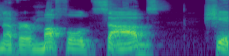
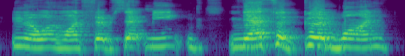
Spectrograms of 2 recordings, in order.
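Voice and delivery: high, wounded, mocking wail; howling; 6 dB louder than usual. A narrator's reading. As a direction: howl it back in hurt disbelief. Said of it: "howled Myrtle".

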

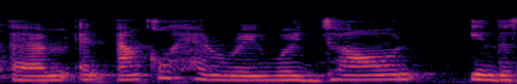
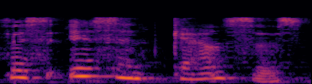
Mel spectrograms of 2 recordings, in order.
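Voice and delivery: little cry of surprise; 6 semitones higher than usual. A narrator's reading. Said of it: "Dorothy gave a little cry".

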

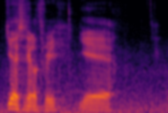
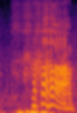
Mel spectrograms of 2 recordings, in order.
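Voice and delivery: loud, high burst of laughter; gloating laugh; 8 semitones higher, 9 dB louder than usual. Real, not acted. Player beating an enemy, gloating laugh. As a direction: laugh loudly in triumph.

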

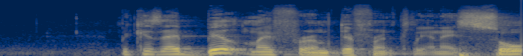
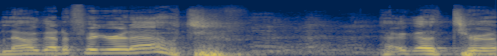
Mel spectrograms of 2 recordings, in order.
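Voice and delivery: laughing, higher and a little fast; 8 semitones higher, 3 dB louder, faster than usual. Real, not acted. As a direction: laugh through the worry. New job he can't yet do.

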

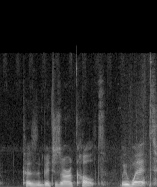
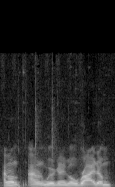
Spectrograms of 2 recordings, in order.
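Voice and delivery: ordinary talk, nothing marked

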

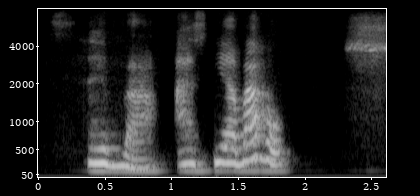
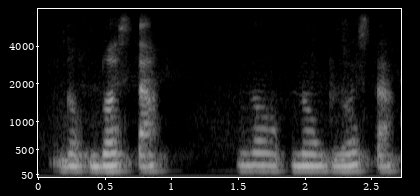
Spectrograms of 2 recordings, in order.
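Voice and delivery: very soft, disappointed no; almost whisper it's not here; hushed; 4 semitones lower, 14 dB quieter than usual. Acted. Reading to child, looking for sheep.

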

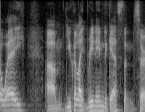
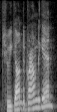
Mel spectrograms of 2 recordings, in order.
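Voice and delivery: excited; 9 semitones higher, 4 dB louder, faster than usual. Real, not acted. Excited dive underground.

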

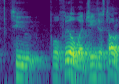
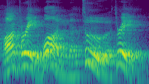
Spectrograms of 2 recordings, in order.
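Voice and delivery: count-in; 6 semitones higher, 7 dB louder, much slower than usual. Real, not acted. Pastor counts congregation in together.

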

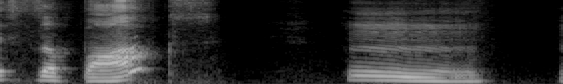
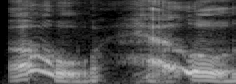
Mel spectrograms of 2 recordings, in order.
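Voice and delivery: usual speaking voice

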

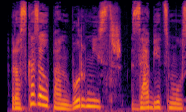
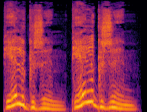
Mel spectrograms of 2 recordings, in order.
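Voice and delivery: loud cry of recognition; crowd calling out; 7 dB louder, much slower than usual. A narrator's reading. Several townsfolk recognise the stranger, calling out loudly. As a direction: call it out, each word falling. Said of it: "zawołało kilkoro naraz".

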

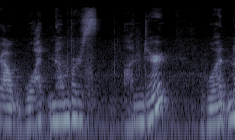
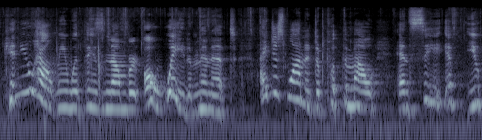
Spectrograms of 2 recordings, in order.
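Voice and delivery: put-on kids show host; 7 semitones higher, 6 dB louder than usual. Teacher shows mock surprise.

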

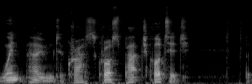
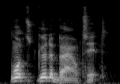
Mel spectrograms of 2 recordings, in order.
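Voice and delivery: louder, grumpy retort; 2 semitones higher, 6 dB louder than usual. A narrator's reading. Mister Grumpy answering Mister Happy's good morning, grumpy. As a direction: throw it back grumpily. Grumpy man's rude reply.

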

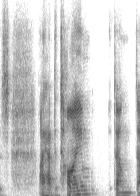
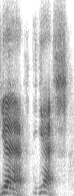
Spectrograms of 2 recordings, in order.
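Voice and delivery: high, louder celebratory calls; excited retold cries; 10 semitones higher, 6 dB louder than usual. Reading how the rehearsal team reacted, excited imitated cries. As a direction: imitate a team crying out in triumph. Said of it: "simultaneously cry out".

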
